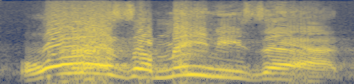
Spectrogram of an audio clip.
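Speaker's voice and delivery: loud, high, drawn-out complaint; hammed-up annoyed call; retold mad demand. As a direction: holler it like an irritated shopper. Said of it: "So I was mad".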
